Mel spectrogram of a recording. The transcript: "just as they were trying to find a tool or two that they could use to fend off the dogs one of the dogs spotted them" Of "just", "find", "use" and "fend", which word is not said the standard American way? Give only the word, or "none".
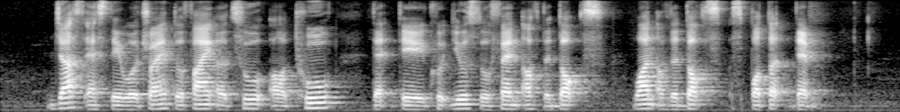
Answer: find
